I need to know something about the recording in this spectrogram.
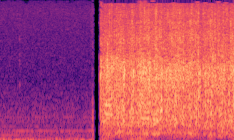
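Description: A short quiet pause, then a chamber full of senators applauding, starting abruptly about a second in.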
